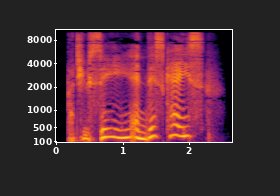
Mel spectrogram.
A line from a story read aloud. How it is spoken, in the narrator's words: pleaded Hattersley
